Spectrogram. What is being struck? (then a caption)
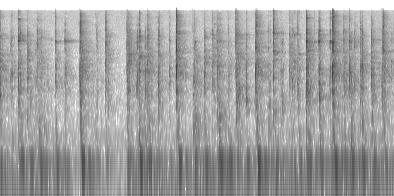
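Plastic computer keyboard. Long fingernails and fingertips type rapidly on a full-size black plastic keyboard with a hollow body, and one hand lifts away at the end. Quick, dry, bright clicks and taps tumble over a steady low hum, with a brief pause just before the midpoint.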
